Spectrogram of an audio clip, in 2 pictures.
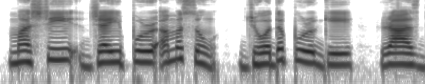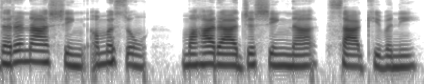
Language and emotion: Manipuri, neutral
